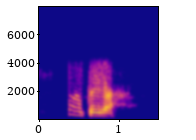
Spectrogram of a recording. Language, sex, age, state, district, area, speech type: Maithili, female, 45-60, Bihar, Araria, rural, conversation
